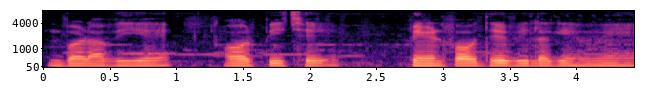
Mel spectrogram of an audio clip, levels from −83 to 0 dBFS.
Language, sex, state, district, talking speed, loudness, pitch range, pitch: Hindi, male, Uttar Pradesh, Lucknow, 150 wpm, -20 LUFS, 120-125 Hz, 120 Hz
